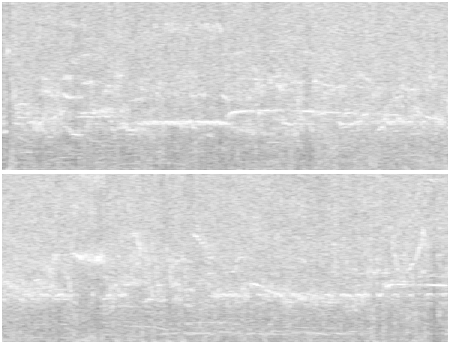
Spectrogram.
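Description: A songbird sings close by in clear, warbling whistles.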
